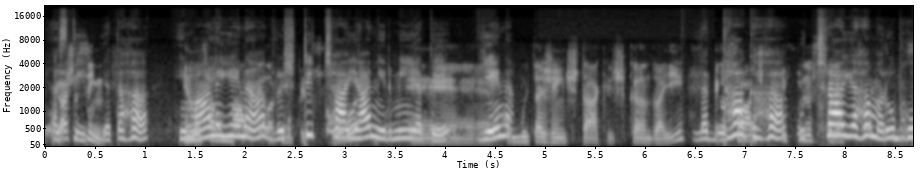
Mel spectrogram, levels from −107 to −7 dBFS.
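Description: The speech drops in level five times: 0.08 to 0.34 s, 1.62 to 2.88 s, 3.27 to 3.64 s, 4.58 to 4.9 s, and from 6.71 s to the end. In the first four, only part of each span is affected, about 100, 700, 200 and 300 ms. The deepest cuts are around 10 to 15 dB. The cause is likely speech suppressed in double talk. The echo canceller mistakes the talker for loudspeaker echo while the far side speaks. It then turns both down.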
